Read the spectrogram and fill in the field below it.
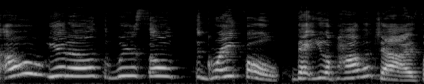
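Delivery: high, loud, sugary mock gratitude; mocking the group's gushing thanks. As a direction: ham up everyone's gushing thanks. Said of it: "everybody's like".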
